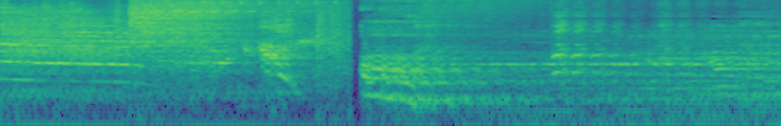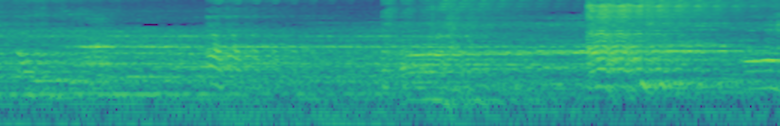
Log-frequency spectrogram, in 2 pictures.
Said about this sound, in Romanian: Oglinda s-a spart în mii și milioane de bucăți, însă poți să te bucuri.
